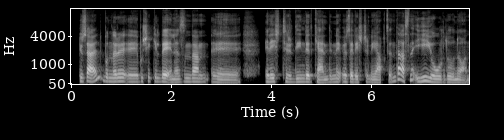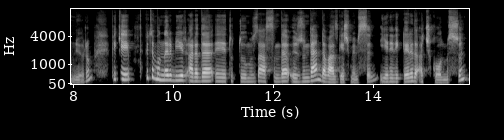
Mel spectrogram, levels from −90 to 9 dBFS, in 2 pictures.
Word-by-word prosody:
Güzel. 180 Hz, -, +4 dB
Bunları, 170 Hz, -2 st, -1 dB
eee, 160 Hz, -3 st, -1 dB
bu 175 Hz, -, -9 dB
şekilde 170 Hz, -1 st, +4 dB
en 135 Hz, -, +1 dB
azından, 160 Hz, +3 st, -3 dB
eee, 125 Hz, -4 st, -5 dB, 0.5 s
eleştirdiğinde, 155 Hz, -1 st, -2 dB
kendini, 145 Hz, +5 st, -2 dB
öz 160 Hz, -1 st, -3 dB
eleştirini 140 Hz, -1 st, -2 dB
yaptığında 130 Hz, -, -2 dB
aslında 245 Hz, 0 st, 0 dB
iyi 185 Hz, +3 st, -1 dB
yoğurduğunu 140 Hz, -3 st, -3 dB
anlıyorum. 125 Hz, -, -9 dB, 0.4 s
Peki, 275 Hz, -2 st, +3 dB, 0.3 s
bütün 345 Hz, -3 st, -1 dB
bunları 235 Hz, -3 st, +4 dB
bir 220 Hz, -2 st, +3 dB
arada, 195 Hz, +1 st, +5 dB
eee, 180 Hz, -1 st, -1 dB
tuttuğumuzda 165 Hz, -1 st, -5 dB
aslında 175 Hz, +1 st, +1 dB
özünden 175 Hz, +9 st, +1 dB
de 175 Hz, -, +4 dB
vazgeçmemişsin, 140 Hz, -, +1 dB
yeniliklere 165 Hz, +2 st, 0 dB
de -, -, +2 dB
açık -, -, -1 dB
olmuşsun, 130 Hz, -, -2 dB
165 Hz, 120 wpm, -23 LUFS, 145-190 Hz, 0.5 s, arada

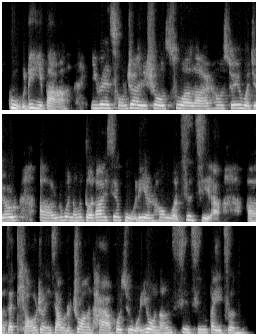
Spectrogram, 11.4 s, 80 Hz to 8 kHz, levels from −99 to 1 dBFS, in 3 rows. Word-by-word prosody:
鼓 260 Hz, -7 st, +6 dB
励 255 Hz, -3 st, +4 dB
吧。 195 Hz, -6 st, -2 dB, 0.3 s
因 245 Hz, -2 st, -1 dB
为 255 Hz, -1 st, +4 dB
从 225 Hz, -3 st, -5 dB
这 255 Hz, 0 st, +3 dB
里 220 Hz, -, +4 dB
受 225 Hz, 0 st, +1 dB
挫 225 Hz, -1 st, 0 dB
了， 205 Hz, -2 st, +1 dB
然 205 Hz, +1 st, -3 dB
后 230 Hz, 0 st, -5 dB
所 230 Hz, +1 st, -1 dB
以 250 Hz, -, +3 dB
我 230 Hz, -3 st, +3 dB
觉 210 Hz, +1 st, 0 dB
得， 225 Hz, -, 0 dB, 0.5 s
呃， 205 Hz, -3 st, -2 dB
如 220 Hz, +3 st, -3 dB
果 250 Hz, 0 st, 0 dB
能 225 Hz, +1 st, -3 dB
得 210 Hz, -2 st, +3 dB
到 230 Hz, +2 st, +2 dB
一 -, -, 0 dB
些 240 Hz, +1 st, -1 dB
鼓 220 Hz, -6 st, -2 dB
励， 220 Hz, 0 st, +2 dB
然 200 Hz, -1 st, +1 dB
后 225 Hz, +3 st, -4 dB
我 205 Hz, -3 st, 0 dB
自 275 Hz, -1 st, -3 dB
己， 320 Hz, -, -2 dB
呃， 190 Hz, -, -5 dB
再 220 Hz, -, +4 dB
调 185 Hz, -3 st, -2 dB
整 205 Hz, -3 st, -1 dB
一 -, -, -2 dB
下 200 Hz, +1 st, 0 dB
我 190 Hz, -, -2 dB
的 175 Hz, -, -2 dB
状 210 Hz, +1 st, 0 dB
态， 195 Hz, -2 st, 0 dB
或 220 Hz, +5 st, +1 dB
许 220 Hz, +1 st, -4 dB
我 195 Hz, -5 st, +1 dB
又 230 Hz, -1 st, +5 dB
能 190 Hz, 0 st, -2 dB
信 205 Hz, +2 st, -4 dB
心 215 Hz, +1 st, -3 dB
倍 210 Hz, -4 st, +2 dB
增。 185 Hz, 0 st, -3 dB
220 Hz, 275 characters per minute, -23 LUFS, 200-235 Hz, 0.5 s, 鼓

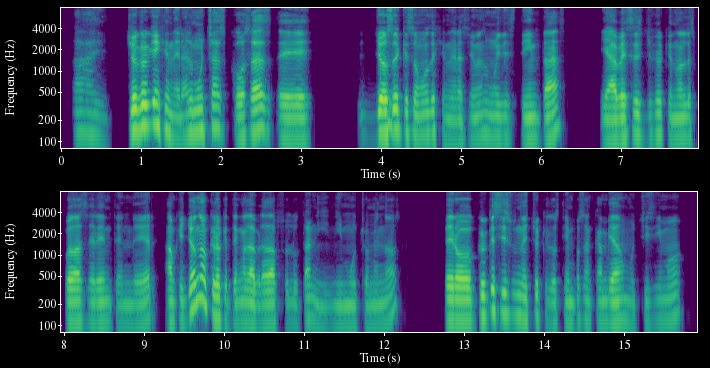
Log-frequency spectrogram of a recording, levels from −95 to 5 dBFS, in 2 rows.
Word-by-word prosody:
Ay, 125 Hz, -5 st, -11 dB, 0.2 s
yo 145 Hz, +1 st, +7 dB
creo 170 Hz, +2 st, +7 dB
que 180 Hz, -, +5 dB
en -, -, +3 dB
general, 120 Hz, -3 st, -3 dB
muchas 145 Hz, +1 st, -1 dB
cosas, 140 Hz, +4 st, +2 dB
de 110 Hz, 0 st, +1 dB, 0.6 s
yo 120 Hz, +4 st, +6 dB
sé 145 Hz, 0 st, +4 dB
que 130 Hz, -2 st, -4 dB
somos 125 Hz, 0 st, -3 dB
de 135 Hz, -, -1 dB
generaciones 110 Hz, 0 st, -8 dB
muy 115 Hz, -2 st, -5 dB
distintas, 110 Hz, +4 st, -2 dB, 0.4 s
y 110 Hz, 0 st, -4 dB
a 105 Hz, 0 st, +6 dB
veces 110 Hz, +2 st, +1 dB
yo 115 Hz, +1 st, -16 dB
creo 125 Hz, -1 st, -3 dB
que 110 Hz, -3 st, -10 dB
no 110 Hz, 0 st, -2 dB
les 110 Hz, 0 st, -5 dB
puedo 110 Hz, 0 st, +2 dB
hacer 110 Hz, -1 st, -2 dB
entender, 105 Hz, 0 st, -6 dB
aunque 110 Hz, 0 st, -3 dB
yo 180 Hz, -, +5 dB
no 230 Hz, -3 st, +4 dB
creo 125 Hz, -2 st, +3 dB
que 120 Hz, -, -9 dB
tenga 110 Hz, +1 st, -6 dB
la 105 Hz, -1 st, +4 dB
verdad 100 Hz, +1 st, +1 dB
absoluta 105 Hz, +2 st, -5 dB
ni 95 Hz, -5 st, -13 dB
ni 95 Hz, 0 st, -12 dB
mucho 100 Hz, 0 st, -10 dB
menos, 100 Hz, +3 st, -10 dB, 0.5 s
pero 115 Hz, -1 st, +5 dB
creo 135 Hz, +1 st, 0 dB
que 165 Hz, -, +2 dB
sí 150 Hz, -, -6 dB
es 145 Hz, -1 st, -1 dB
un 135 Hz, -2 st, -6 dB
hecho 125 Hz, +2 st, -4 dB
que 115 Hz, -, -19 dB
los 105 Hz, 0 st, -9 dB
tiempos 110 Hz, +2 st, -10 dB
han 115 Hz, -, -9 dB
cambiado 110 Hz, 0 st, -1 dB
muchísimo, 115 Hz, +5 st, -13 dB
115 Hz, 205 wpm, -21 LUFS, 110-130 Hz, 0.6 s, yo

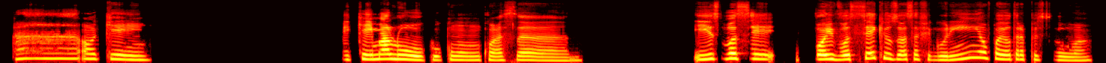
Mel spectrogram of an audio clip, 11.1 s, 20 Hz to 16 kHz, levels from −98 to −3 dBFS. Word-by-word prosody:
Ah, 295 Hz, 0 st, -6 dB
ok. 255 Hz, -5 st, -2 dB, 1.9 s
Fiquei 255 Hz, +2 st, +1 dB
maluco 245 Hz, -6 st, +5 dB
com 215 Hz, -1 st, -3 dB
com 220 Hz, 0 st, -4 dB
essa 200 Hz, -3 st, -3 dB, 1.3 s
Isso 270 Hz, +3 st, +1 dB
você 280 Hz, -2 st, +2 dB, 0.4 s
foi 260 Hz, 0 st, +7 dB
você 255 Hz, +7 st, +1 dB
que 315 Hz, -, -3 dB
usou 255 Hz, -3 st, 0 dB
essa 255 Hz, +1 st, -3 dB
figurinha 240 Hz, +9 st, -2 dB
ou 330 Hz, -, 0 dB
foi 280 Hz, -4 st, +2 dB
outra 250 Hz, 0 st, -1 dB
pessoa? 205 Hz, -4 st, -7 dB
250 Hz, 105 wpm, -25 LUFS, 215-280 Hz, 1.9 s, foi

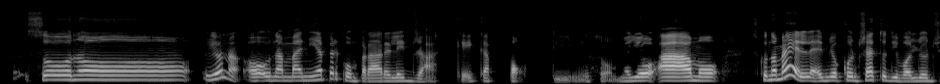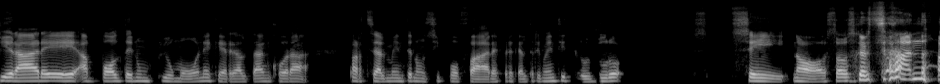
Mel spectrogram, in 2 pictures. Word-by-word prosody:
Uhm, -, -, -29 dB
sono 210 Hz, -1 st, -1 dB
io 230 Hz, +7 st, -1 dB
ho -, -, -3 dB
'na 340 Hz, +1 st, -6 dB
ho 170 Hz, +1 st, -1 dB
una 180 Hz, -1 st, -3 dB
mania 180 Hz, +4 st, -4 dB
per 260 Hz, +4 st, -7 dB
comprare 150 Hz, -, -4 dB
le 155 Hz, +1 st, -5 dB
giacche, 145 Hz, -3 st, -11 dB
i -, -, -13 dB
cappotti, -, -, -11 dB
insomma. 155 Hz, -, -14 dB
Io 175 Hz, +2 st, +1 dB
amo, 175 Hz, 0 st, +5 dB, 0.3 s
secondo 215 Hz, +1 st, -2 dB
me -, -, +3 dB
l 175 Hz, -, 0 dB
il 160 Hz, -, -4 dB
mio 180 Hz, +1 st, -3 dB
concetto 190 Hz, +2 st, -3 dB
di 165 Hz, -2 st, -5 dB
voglio 150 Hz, 0 st, -4 dB
girare 160 Hz, 0 st, +3 dB
a 150 Hz, 0 st, -4 dB
volte 155 Hz, 0 st, -1 dB
in 155 Hz, -, -8 dB
un 155 Hz, -1 st, -8 dB
piumone 145 Hz, 0 st, -8 dB
che 155 Hz, -, -13 dB
in 135 Hz, -, -4 dB
realtà 130 Hz, +1 st, -6 dB
ancora 140 Hz, -1 st, -5 dB, 0.4 s
parzialmente 145 Hz, +2 st, -5 dB
non 145 Hz, -2 st, -9 dB
si 150 Hz, +3 st, -18 dB
può 140 Hz, -3 st, -8 dB
fare, 125 Hz, -1 st, -2 dB
perché 135 Hz, -, -11 dB
altrimenti 155 Hz, +5 st, -9 dB
te -, -, -33 dB
lo 125 Hz, -, -6 dB
giuro 155 Hz, -, -2 dB, 0.7 s
s -, -, -23 dB, 0.2 s
sì, 150 Hz, -6 st, 0 dB
no, 145 Hz, -4 st, +3 dB
stavo 165 Hz, +3 st, +1 dB
scherzando, 230 Hz, +8 st, +8 dB
160 Hz, 160 wpm, -25 LUFS, 150-185 Hz, 0.7 s, scherzando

